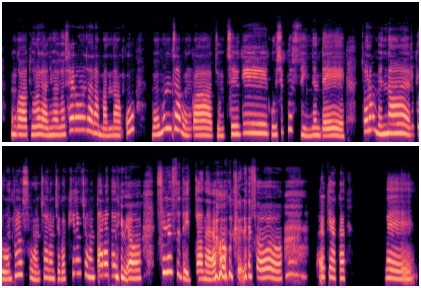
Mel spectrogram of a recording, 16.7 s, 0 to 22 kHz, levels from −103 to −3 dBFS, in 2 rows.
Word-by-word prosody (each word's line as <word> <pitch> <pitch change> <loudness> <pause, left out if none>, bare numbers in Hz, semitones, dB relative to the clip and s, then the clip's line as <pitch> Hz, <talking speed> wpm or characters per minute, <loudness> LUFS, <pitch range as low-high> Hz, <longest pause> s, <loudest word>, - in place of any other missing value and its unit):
뭔가 230 -2 +1
돌아다니면서 220 -1 -1
새로운 355 +4 0
사람 280 -8 +1
만나고 200 - -3 0.3
뭐 220 +1 -3
혼자 385 +5 +2
뭔가 205 -2 0
좀 195 -1 -8
즐기고 255 0 -1
싶을 315 +8 -6
수도 235 -10 -11
있는데, 195 -1 0 0.3
저랑 340 +2 0
맨날 260 0 +3
이렇게 220 +1 -9
1 205 +1 0
플러스 335 -1 -2
1 200 -3 -3
처럼, 240 0 -1
제가 210 -1 -4
키링처럼 345 -9 -2
따라다니면 265 -8 +3 0.3
싫을 410 0 +4
수도 335 - -5
있잖아요. 205 +1 +2 0.5
그래서 255 - +1 0.7
이렇게 270 -1 -1
약간 235 -1 +1 0.8
네. 225 -3 0
235 Hz, 260 characters per minute, -22 LUFS, 215-285 Hz, 0.8 s, 싫을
